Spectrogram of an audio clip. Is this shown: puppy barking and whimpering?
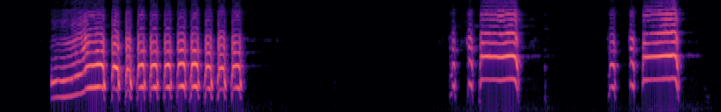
no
